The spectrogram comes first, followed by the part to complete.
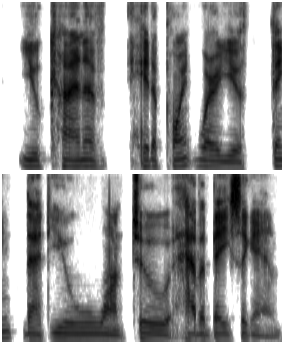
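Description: A man talks with a Danish accent and ordinary pitch variation. The background is quiet. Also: dry, close sound with no echo. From Denmark. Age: 50s. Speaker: travel podcaster and radio host. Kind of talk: interview. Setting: remote call.

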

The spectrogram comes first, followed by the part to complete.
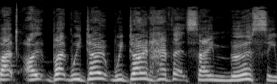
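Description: The speaker is a man with an Australian accent. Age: 40s. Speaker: breakfast radio host. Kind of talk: casual chat. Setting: Skype call.

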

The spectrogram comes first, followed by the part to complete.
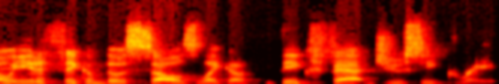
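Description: A normal speaking voice from a man, medium in pitch, at a moderate pace and with lively intonation. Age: 40s. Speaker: chiropractor and health coach. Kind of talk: podcast interview.

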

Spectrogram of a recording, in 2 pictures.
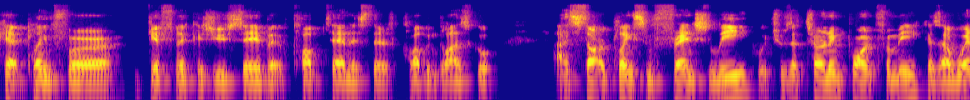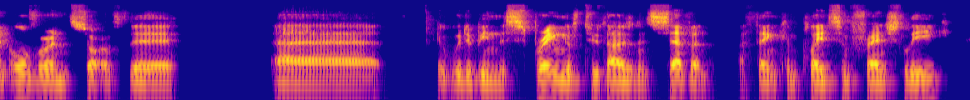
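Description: In a Scottish accent, a man talks at a moderate pace with a fairly low pitch. His intonation is monotone and flat, set against a quiet background. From Scotland, Linlithgow. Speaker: tennis commentator and former player. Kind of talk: interview. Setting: in Melbourne, Australia.

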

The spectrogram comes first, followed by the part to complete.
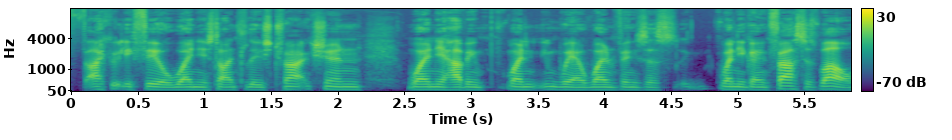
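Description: A medium-pitched man at a very fast pace in a flat monotone, captured in a very clean recording with a silent background. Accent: Yorkshire. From Yorkshire, England. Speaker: co-host. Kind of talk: casual chat. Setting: studio.

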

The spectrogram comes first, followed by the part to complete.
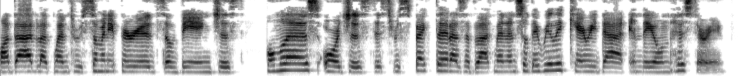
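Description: At a moderate pace with hardly any pauses, a woman speaks in a bright, sharp tone at medium pitch with ordinary pitch variation, in a dry, close sound with no echo against a quiet background. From Belgium, Congolese family. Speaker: storytelling coach. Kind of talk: interview.

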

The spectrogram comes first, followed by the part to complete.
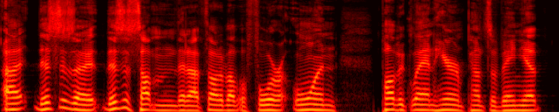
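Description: On a very clean recording with a silent background and a dry, close sound with no echo, a man talks in an ordinary speaking voice, fairly high in pitch, with fairly even intonation at a fairly quick pace. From Maryland. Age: 30s. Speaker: podcast host. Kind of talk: casual chat. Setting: studio.

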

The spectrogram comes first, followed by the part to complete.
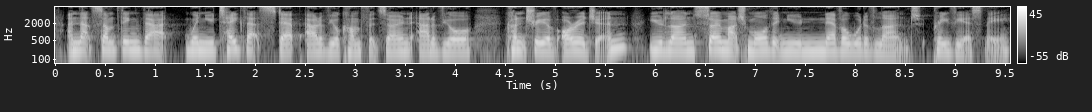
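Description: A woman speaks at a moderate pace with an Australian accent and monotone, flat intonation. The recording is very clean, with a silent background. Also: medium pitch for a woman. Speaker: student teacher. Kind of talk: panel discussion.

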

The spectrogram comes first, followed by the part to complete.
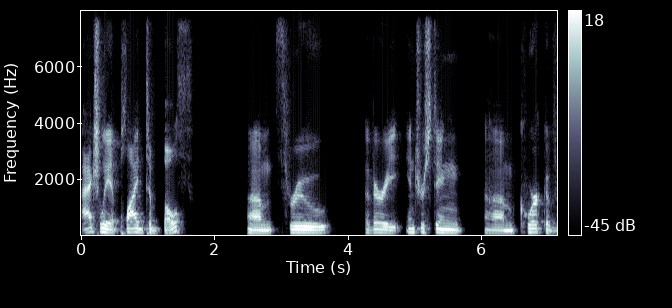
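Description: A man with an American accent has a plain, everyday voice at a fairly low pitch. His loudness stays very even, and the background is quiet. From US South (southern Georgia). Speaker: architect. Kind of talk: interview.

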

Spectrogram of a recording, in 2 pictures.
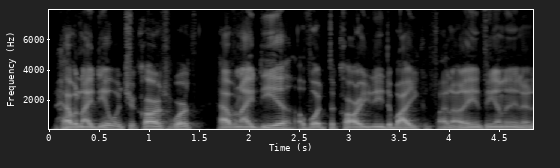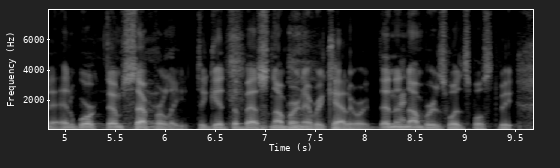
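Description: A man with a very deep, low pitch and vocal fry talks very fast in an American accent, with hardly any pauses. His tone is animated and his intonation lively, on a very clean recording with a silent background. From US Southwest (Arizona). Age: 50s. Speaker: truck driver and driver trainer. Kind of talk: interview conversation. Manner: animated storyteller.

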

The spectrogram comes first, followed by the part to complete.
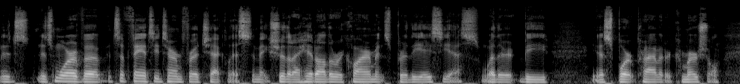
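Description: With an American accent, this man has an unremarkable speaking voice at medium pitch and fairly even intonation. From US, Florida (Venice, Sarasota County). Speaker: seaplane flight school owner and pilot examiner. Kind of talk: casual interview.

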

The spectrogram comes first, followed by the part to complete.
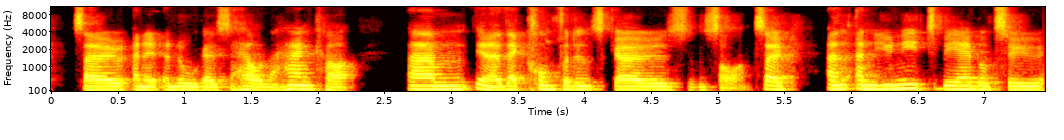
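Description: A man speaks at a moderate pace and a medium pitch, recorded very cleanly against a silent background. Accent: British. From UK. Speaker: retired psychology professor. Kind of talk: interview. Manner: animated.

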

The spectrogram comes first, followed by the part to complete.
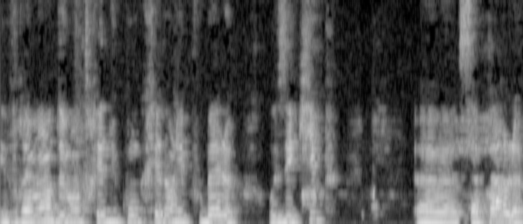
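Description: Her pitch is medium and her voice somewhat breathy. This woman speaks at a very slow pace with long, frequent pauses. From Brittany, France. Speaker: anti-food-waste project manager. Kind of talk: interview. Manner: halting.

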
